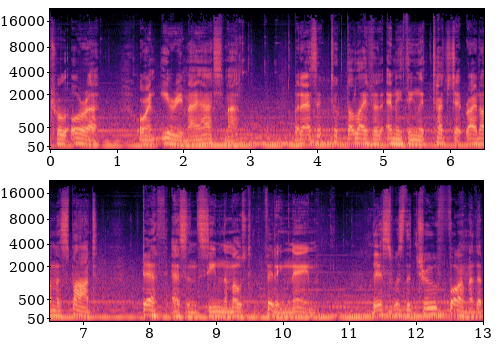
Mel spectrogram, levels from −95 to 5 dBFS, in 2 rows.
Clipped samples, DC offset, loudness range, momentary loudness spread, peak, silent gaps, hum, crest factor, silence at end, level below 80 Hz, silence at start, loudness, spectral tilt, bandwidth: under 0.1%; under 0.1%; 1 LU; 8 LU; 0 dBFS; none; none; 16 dB; 0 s; -26 dBFS; 0 s; -18 LUFS; -5 dB/octave; 19 kHz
